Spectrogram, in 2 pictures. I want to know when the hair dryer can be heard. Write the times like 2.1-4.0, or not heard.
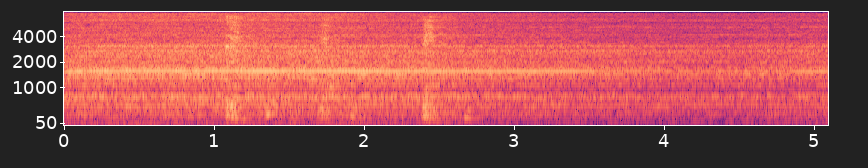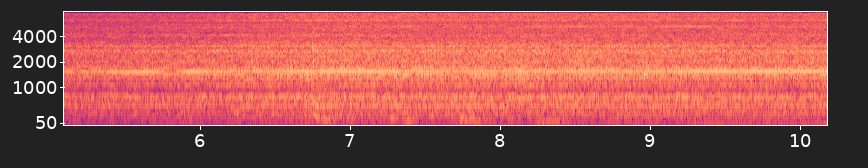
0.0-10.1.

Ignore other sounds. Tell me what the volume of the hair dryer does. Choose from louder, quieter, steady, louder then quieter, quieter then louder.
quieter then louder.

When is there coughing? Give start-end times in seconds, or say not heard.
1.1-2.8, 6.7-8.4.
